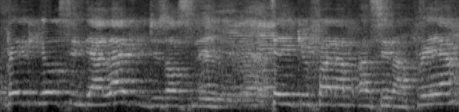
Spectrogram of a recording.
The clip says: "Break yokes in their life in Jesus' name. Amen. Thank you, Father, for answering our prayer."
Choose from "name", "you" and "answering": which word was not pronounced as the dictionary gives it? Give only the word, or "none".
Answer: answering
